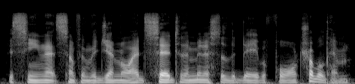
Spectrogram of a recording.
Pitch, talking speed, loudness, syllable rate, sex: 90 Hz, 270 wpm, -20 LUFS, 7.7 syllables/s, male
